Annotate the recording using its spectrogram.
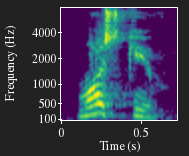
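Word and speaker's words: masque: Okay, एक type की building होती है, तो इसकी स्पेलिंग करेक्ट है मॉस्क्यू। मॉस्क्यू का मतलब होता है पपेट प्ले। ओके, या बोलना चाहिए मास्क पढ़ सकती है इसे, मॉस्क्यू तो नहीं पढ़ेंगे, मास्क एक टाइप का पपेट प्ले।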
